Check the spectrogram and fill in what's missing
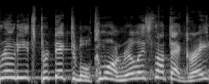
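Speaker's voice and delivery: light, joking ribbing. A speaker rating sports movies for listeners, teasing. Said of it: "I'm just teasing".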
